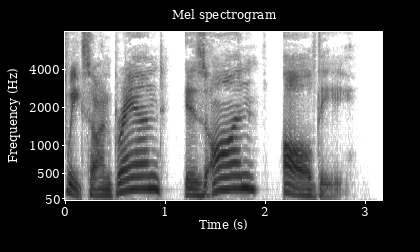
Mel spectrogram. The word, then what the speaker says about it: Aldi: So, I dusted off the old Okay, full disclosure, the company says it's pronounced Aldi. I have said Aldi my forever.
